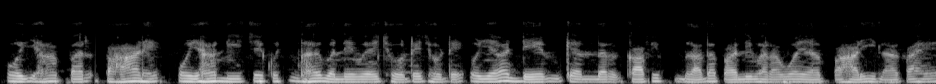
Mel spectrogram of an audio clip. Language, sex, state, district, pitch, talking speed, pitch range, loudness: Hindi, male, Bihar, Begusarai, 125 Hz, 185 wpm, 115-135 Hz, -18 LUFS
